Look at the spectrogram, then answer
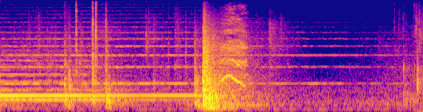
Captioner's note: gasps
